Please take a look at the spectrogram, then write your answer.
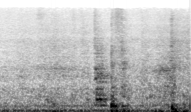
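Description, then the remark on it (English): A sheet of paper is handled while unboxing a device, giving a couple of short, crisp rustles near the middle and another soft crinkle near the end, over a low steady background hum. “And then, wow, another piece of paper.”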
